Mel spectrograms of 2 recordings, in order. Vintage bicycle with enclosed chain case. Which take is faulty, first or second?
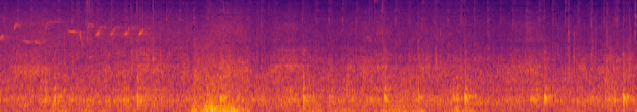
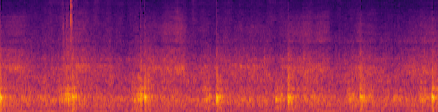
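second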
